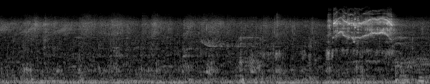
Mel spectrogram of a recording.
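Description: A baby long-tailed macaque gives one short, shrill, wavering squeal a little after three seconds in. It is the loudest sound here, over a faint steady high hiss.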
